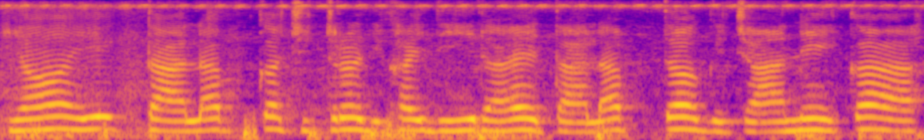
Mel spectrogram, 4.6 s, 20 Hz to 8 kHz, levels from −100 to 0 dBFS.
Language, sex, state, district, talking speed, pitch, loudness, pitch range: Hindi, male, Gujarat, Gandhinagar, 170 wpm, 235 Hz, -14 LUFS, 220-250 Hz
